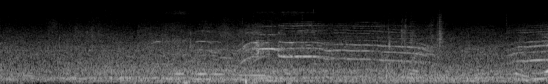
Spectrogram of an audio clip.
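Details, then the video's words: Two captive giant pandas at Adventure World, Japan, squabbling over bamboo, giving cute calls: several clear rising and falling whistle-like cries with harmonics over a steady murmur of background noise and voices. "かわいい鳴き声で鳴きながら、取り合い♥ この竹がほしい！！"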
